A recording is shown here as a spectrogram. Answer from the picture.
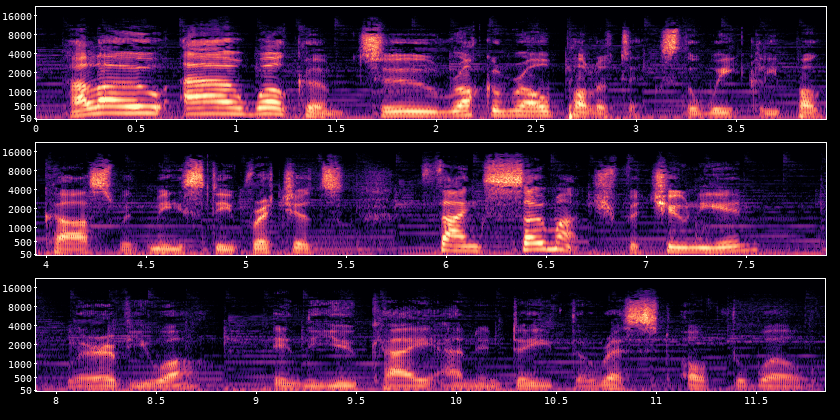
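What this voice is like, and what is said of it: Silly put-on voice. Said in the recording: “I'm saying that in a silly voice because I say the same words each week, so I might as well vary the voice”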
